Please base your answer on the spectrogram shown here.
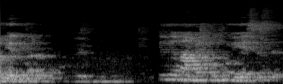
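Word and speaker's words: Svedberg: অনেকে সহেতবার ভার্ব বলে সোহেদবার এস আছে তো তাই কিন্তু আসলে উচ্চারণ হলো ভেদ বার।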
